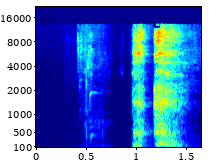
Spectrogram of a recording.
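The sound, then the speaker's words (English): A person coughing and choking on a piece of oatmeal from a shake: a faint, gurgling throat sound first, then two harsh, loud coughing bursts in quick succession. “I was just drinking my my shake with some oatmeal in it, and a piece of oatmeal just got like stuck in my throat.”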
